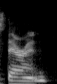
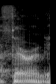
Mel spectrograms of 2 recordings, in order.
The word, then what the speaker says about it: Theron: How do I pronounce this? – Charlize Theron. – Yeah, Theron. It's Theron.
